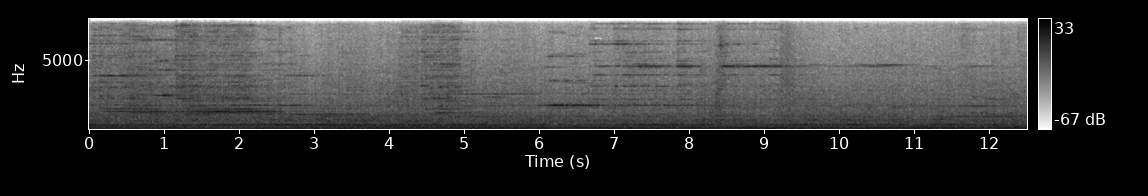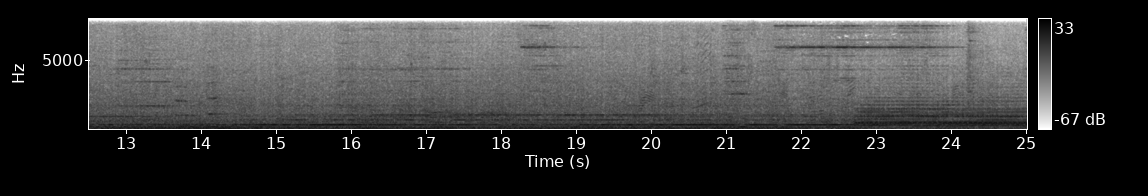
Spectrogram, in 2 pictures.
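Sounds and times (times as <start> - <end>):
freight train wheels rumbling: 0.0 - 25.0
high wheel squealing: 21.0 - 23.8.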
